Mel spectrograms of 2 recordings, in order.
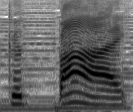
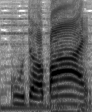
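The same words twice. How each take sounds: First: The d of good is held silently. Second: The d of good is fully released. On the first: The speaker calls it right. "good 的的可以站一拍不发音，直接滑向bye" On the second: The speaker calls it wrong. "一定不要读成goodbye，是不是很难听啊？"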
